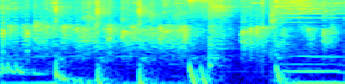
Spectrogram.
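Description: Studio audience on a Pakistani morning talk show claps for a guest named Ayesha, a dense steady patter of applause with music-like tones and a voice rising over it.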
